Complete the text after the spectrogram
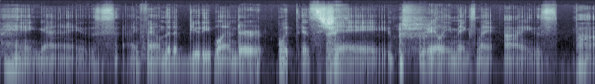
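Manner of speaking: slow, hushed, creaky vocal fry, almost a whisper. Prompted by a co-host to talk in vocal fry, the speaker tries it: vocal fry. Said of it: "I'm trying vocal fry out for a bit".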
